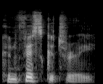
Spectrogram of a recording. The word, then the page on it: confiscatory: British English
